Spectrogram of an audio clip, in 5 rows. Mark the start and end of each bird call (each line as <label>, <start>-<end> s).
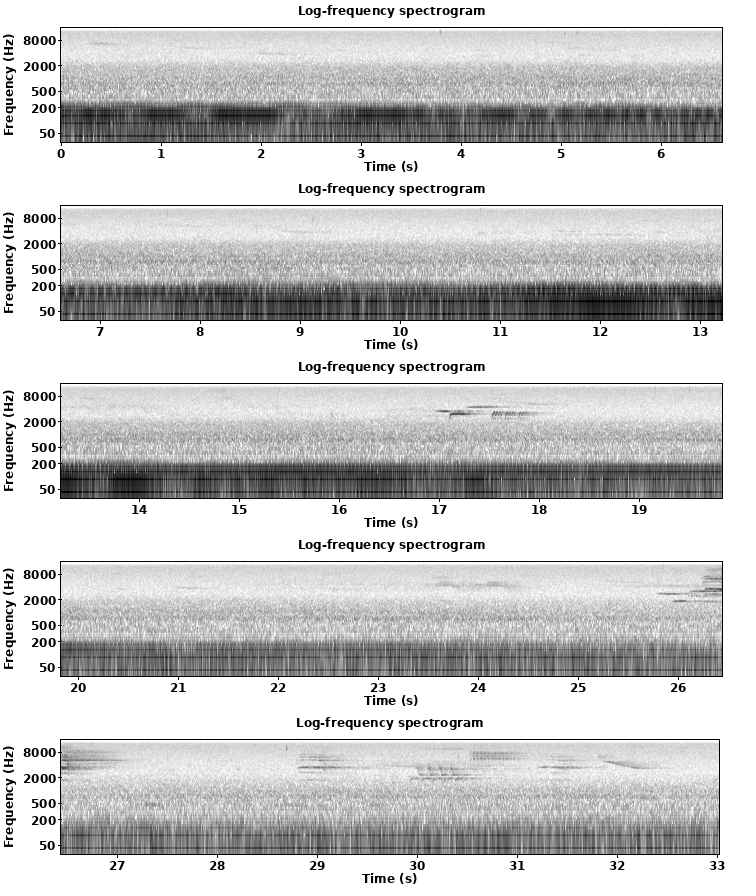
Wood Thrush (Hylocichla mustelina), 16.9-18.1 s
Wood Thrush (Hylocichla mustelina), 25.6-31.9 s
Blue Jay (Cyanocitta cristata), 26.1-31.9 s
Red-winged Blackbird (Agelaius phoeniceus), 31.8-32.4 s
